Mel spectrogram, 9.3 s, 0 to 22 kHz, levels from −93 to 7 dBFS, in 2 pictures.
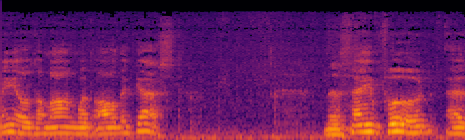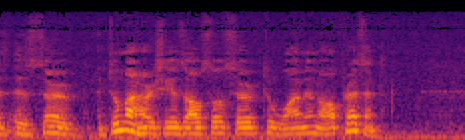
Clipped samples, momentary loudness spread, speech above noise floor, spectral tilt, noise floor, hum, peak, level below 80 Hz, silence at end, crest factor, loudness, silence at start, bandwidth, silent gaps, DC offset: under 0.1%; 23 LU; 21 dB; -7 dB/octave; -41 dBFS; none; -2 dBFS; -42 dBFS; 0 s; 20 dB; -20 LUFS; 0 s; 16.5 kHz; none; under 0.1%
